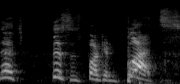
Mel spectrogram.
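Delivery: loud, upset yell. Retelling what he yelled after rolling a one: imitating someone yelling. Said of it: "he just yelled out".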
